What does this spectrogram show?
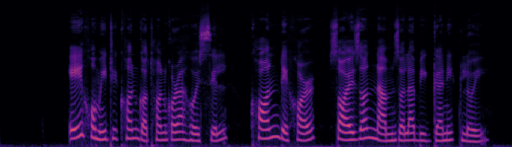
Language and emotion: Assamese, neutral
